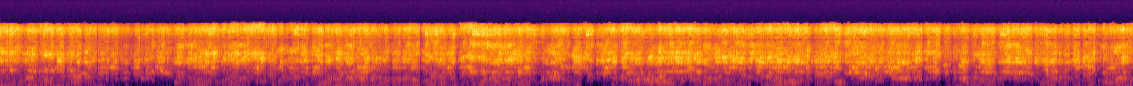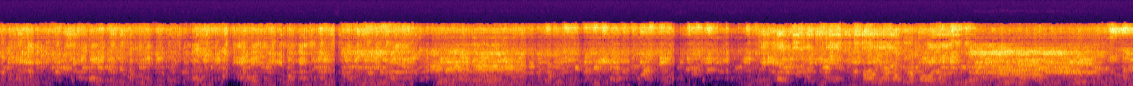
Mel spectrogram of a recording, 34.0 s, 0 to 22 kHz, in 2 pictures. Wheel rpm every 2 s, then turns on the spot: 80, 70, 70, 70, 70, 70, 70, 70, 70, 70, 70, 70, 70, 70, 70, 70, 70.
none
